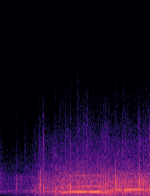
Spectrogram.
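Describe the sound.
Audience applause welcoming a speaker on stage, clapping that rises from sparse and quiet into a dense, steady ovation.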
